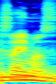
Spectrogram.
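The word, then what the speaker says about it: Simons: 앰퍼니 사이먼스. 그 저도 처음에 사이먼스를 보고 시몬스인 줄 알고 시몬스라고 그랬어요. 했다 보니까 현지 중계들이니까 사이먼스라길래 철자가 또 벤 시몬스랑 다르죠.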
